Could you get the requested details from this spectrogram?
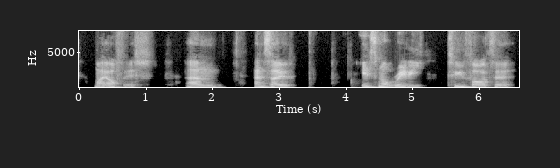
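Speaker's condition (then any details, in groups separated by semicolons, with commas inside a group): Cerebral palsy; from birth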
